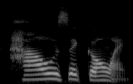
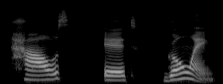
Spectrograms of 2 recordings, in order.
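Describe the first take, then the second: First: The words run together without pauses. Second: Each word is separated by a pause. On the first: The speaker calls it right. "I still don't pause between them" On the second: The speaker calls it wrong. "But you pause between those words"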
